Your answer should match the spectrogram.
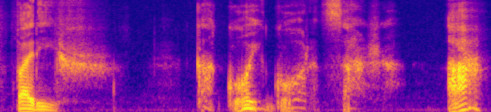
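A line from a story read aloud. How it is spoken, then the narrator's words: Quiet. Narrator (Russian): господин Киселев тихо проговорил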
